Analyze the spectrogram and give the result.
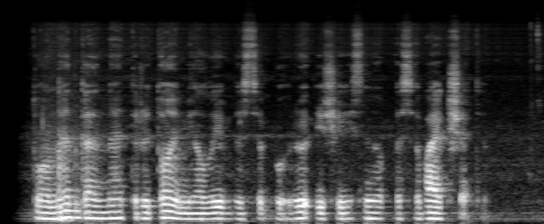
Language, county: Lithuanian, Utena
